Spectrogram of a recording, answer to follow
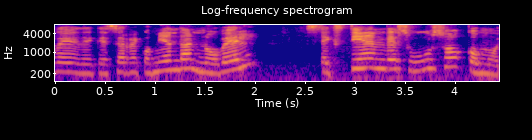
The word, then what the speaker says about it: Nobel: su lengua origen ahora es palabra aguda en sueco sea se pronuncia novel y así se recomienda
